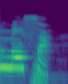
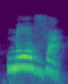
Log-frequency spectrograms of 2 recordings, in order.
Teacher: o s quando é falado ele se transforma ele é pronunciado com som de z isso acontece porque o s está entre duas vogais né a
